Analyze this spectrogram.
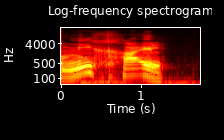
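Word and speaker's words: מִיכָאֵל: k m Cel pero en hebreo se pronunciaría como mijael es una pronunciación muy gutural Qué significa esta palabra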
